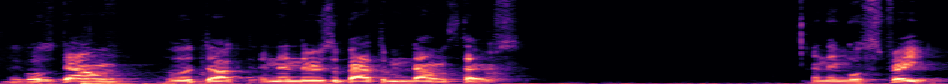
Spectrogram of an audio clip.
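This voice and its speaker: A man talks through a technical install in an unhurried way, thinking aloud and repeating himself as he instructs. His pitch is average, and a faint noise runs behind him indoors. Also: flat delivery. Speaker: access control installer and video host. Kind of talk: hands-on walkthrough, unscripted explaining. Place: indoors at an office job site.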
